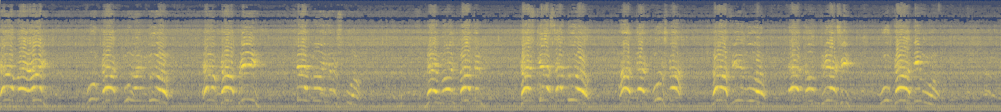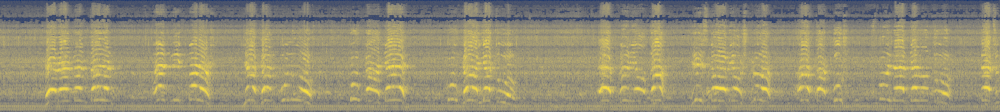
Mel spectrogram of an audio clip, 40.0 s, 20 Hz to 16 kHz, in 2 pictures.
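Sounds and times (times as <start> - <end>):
man chanting a lament: 0.0 - 1.0, 1.7 - 5.3, 10.4 - 18.8, 20.9 - 22.4, 29.0 - 30.4
steady low hum: 0.0 - 40.0.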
